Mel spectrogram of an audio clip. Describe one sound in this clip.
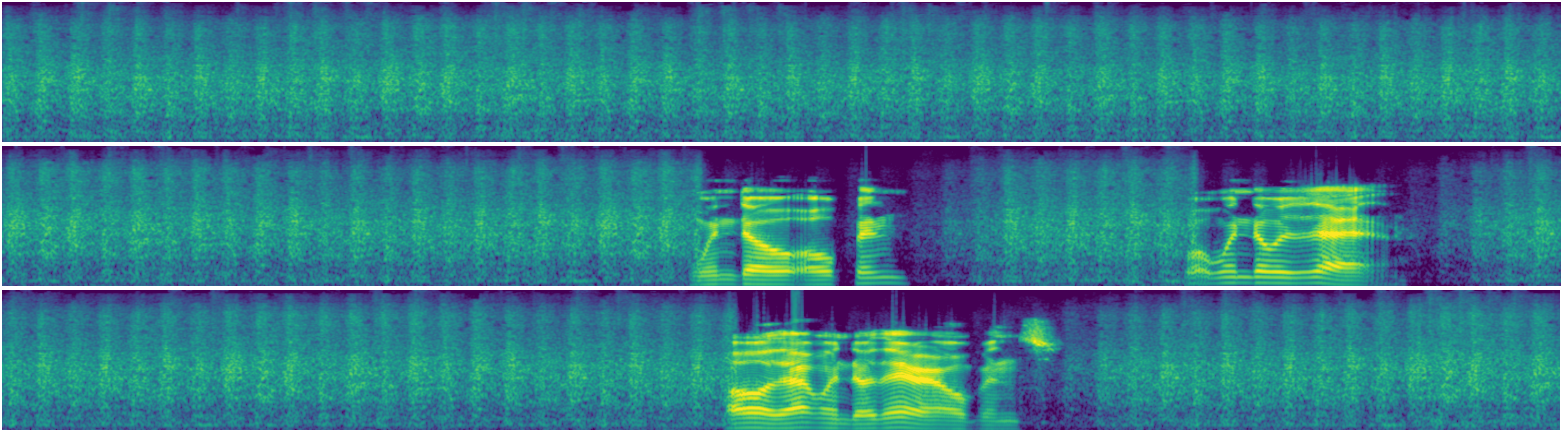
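A steam locomotive rumbles and chugs steadily along the track.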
